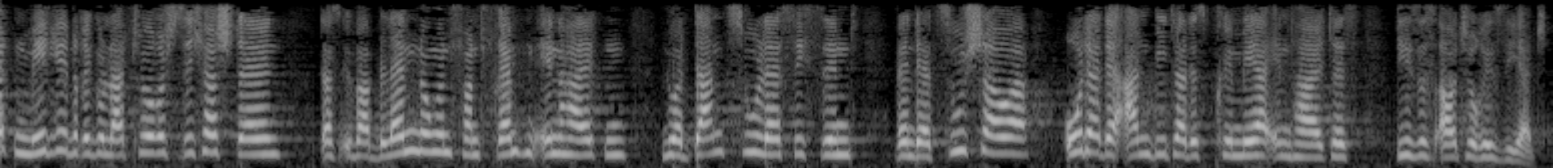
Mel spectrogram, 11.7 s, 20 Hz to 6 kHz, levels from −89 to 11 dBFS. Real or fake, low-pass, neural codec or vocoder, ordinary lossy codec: real; 5.4 kHz; none; none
